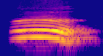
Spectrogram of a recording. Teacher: उ यानी कि ये मुंह पिया से ठीक है उ पकड़ उ नहीं बोल पाएंगे इसको पकड़ के बिना पकड़े बोलिए उ ऐसे बोलेंगे यानी कि बिना ओष्ठ की सहायता से हम उ का उच्चारण नहीं कर सकते हैं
